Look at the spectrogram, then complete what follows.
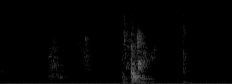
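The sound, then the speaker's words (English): Water gurgles and sloshes as a Pooh Bear bath toy fills, in a few short bursts with one louder gush near the end, quiet, with no talking. “Pooh Bear just drank a bunch of water.”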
